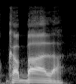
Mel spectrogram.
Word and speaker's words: cábala: dice por la palabra la pronunciación es cábala no cábala O cábala es cábala acento en la última a Entonces vamos a decirlo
